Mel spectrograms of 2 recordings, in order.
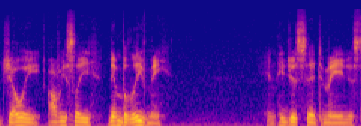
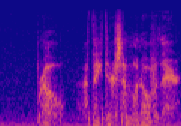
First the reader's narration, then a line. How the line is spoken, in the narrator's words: I whispered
